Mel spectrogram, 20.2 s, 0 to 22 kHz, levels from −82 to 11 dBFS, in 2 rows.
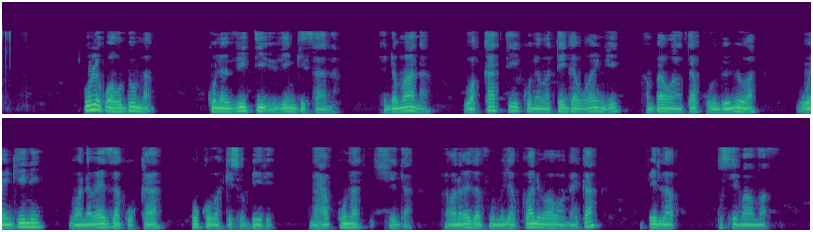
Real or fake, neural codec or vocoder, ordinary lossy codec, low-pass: real; none; AAC, 32 kbps; 7.2 kHz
